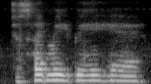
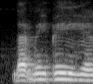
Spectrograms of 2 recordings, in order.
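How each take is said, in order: First: Said in the usual way. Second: Higher, louder channelled voice; a spirit taking over the medium's voice; spirit speaking through. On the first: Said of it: "Now, that's not me, that's spirit". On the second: Acted. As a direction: let the spirit speak through you, lifting up. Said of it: "that's not me, that's spirit".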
